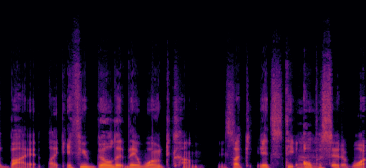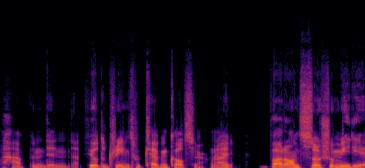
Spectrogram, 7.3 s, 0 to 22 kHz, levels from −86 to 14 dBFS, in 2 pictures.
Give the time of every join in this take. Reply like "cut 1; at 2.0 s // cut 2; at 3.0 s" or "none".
cut 1; at 4.4 s // cut 2; at 6.2 s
